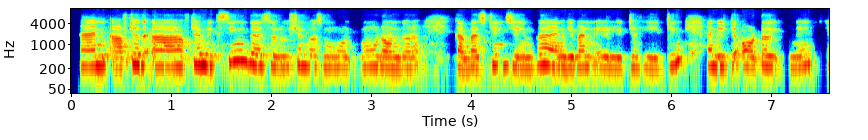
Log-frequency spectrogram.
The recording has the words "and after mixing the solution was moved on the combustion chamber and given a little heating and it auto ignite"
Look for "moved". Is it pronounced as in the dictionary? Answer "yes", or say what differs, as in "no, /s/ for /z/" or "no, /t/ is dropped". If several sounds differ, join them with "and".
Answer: no, /v/ is dropped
